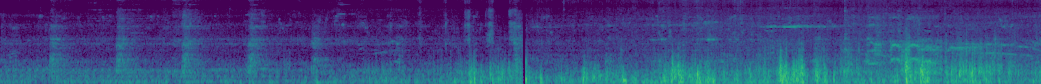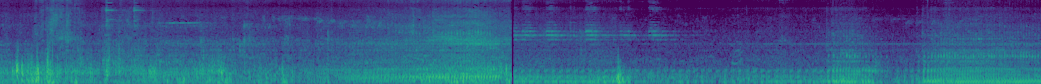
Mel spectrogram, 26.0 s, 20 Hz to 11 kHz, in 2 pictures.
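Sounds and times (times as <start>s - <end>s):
motor vehicles passing: 0.0s - 26.0s
motorcycles passing: 7.1s - 26.0s.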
